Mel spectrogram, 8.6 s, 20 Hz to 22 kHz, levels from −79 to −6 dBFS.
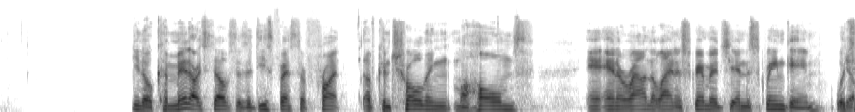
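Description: No technical faults can be heard anywhere in this speech recording.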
